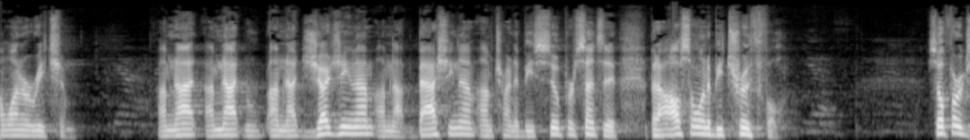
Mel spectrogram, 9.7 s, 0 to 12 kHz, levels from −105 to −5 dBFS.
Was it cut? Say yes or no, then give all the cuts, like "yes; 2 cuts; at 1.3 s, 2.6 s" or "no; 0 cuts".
no; 0 cuts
